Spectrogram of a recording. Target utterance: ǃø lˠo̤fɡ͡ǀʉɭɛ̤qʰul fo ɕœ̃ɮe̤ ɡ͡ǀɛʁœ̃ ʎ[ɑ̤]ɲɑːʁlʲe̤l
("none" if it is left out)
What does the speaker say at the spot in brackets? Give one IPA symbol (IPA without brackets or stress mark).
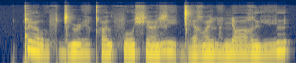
ɑ̤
